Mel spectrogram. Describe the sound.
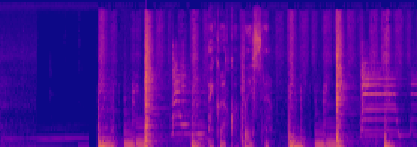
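Choppy electric guitar chords from a funk record strike in a tight, syncopated rhythm after a brief quiet start, loud and close, with a man briefly speaking over them.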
